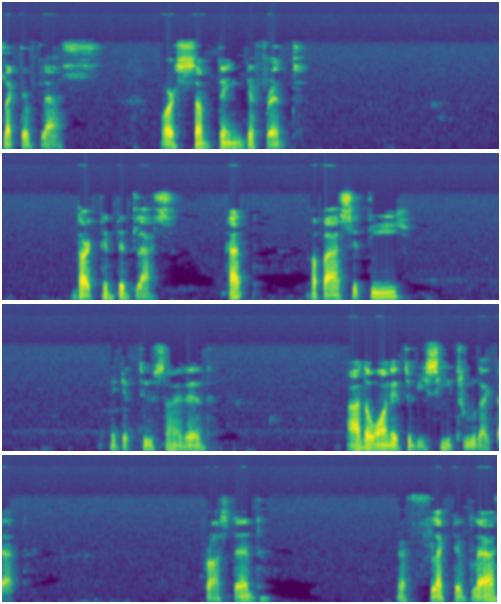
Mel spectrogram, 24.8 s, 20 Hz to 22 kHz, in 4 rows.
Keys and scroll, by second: 0.4-1.8 typing.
